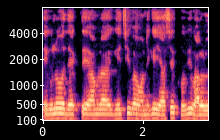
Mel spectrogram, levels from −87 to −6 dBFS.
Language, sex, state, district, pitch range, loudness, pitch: Bengali, male, West Bengal, Kolkata, 120-130 Hz, -14 LUFS, 120 Hz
